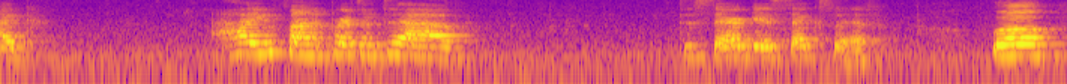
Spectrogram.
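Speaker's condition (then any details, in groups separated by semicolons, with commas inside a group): Cerebral palsy; scoliosis, spine and leg surgery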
